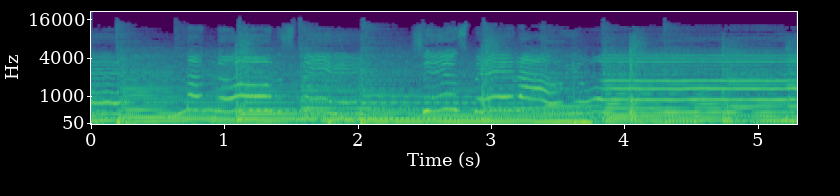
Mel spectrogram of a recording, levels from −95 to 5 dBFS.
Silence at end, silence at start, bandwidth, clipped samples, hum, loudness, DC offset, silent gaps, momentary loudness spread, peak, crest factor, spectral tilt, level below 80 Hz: 0 s; 0 s; 15 kHz; under 0.1%; none; -18 LUFS; under 0.1%; none; 2 LU; -4 dBFS; 14 dB; -6.5 dB/octave; -30 dBFS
